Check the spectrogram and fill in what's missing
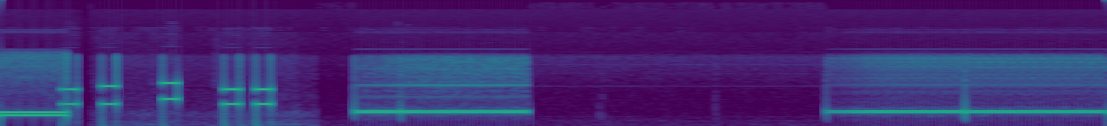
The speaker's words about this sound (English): Well, I'm going to dial his phone number right now and see if we can figure it out, okay?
